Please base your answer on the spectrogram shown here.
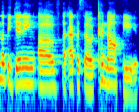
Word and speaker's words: Canapi: beginning of the episode cannot be that's how you say my last name oh yes i'm saying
